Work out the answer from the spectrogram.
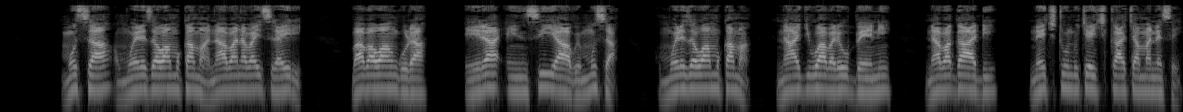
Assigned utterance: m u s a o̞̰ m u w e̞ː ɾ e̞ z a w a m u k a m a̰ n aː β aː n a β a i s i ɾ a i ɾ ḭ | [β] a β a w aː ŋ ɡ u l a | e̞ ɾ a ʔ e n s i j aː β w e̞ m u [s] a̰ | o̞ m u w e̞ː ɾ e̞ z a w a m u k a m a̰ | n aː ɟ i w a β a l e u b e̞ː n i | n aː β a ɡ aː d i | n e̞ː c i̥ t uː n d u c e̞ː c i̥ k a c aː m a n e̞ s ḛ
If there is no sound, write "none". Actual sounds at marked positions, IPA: β, s

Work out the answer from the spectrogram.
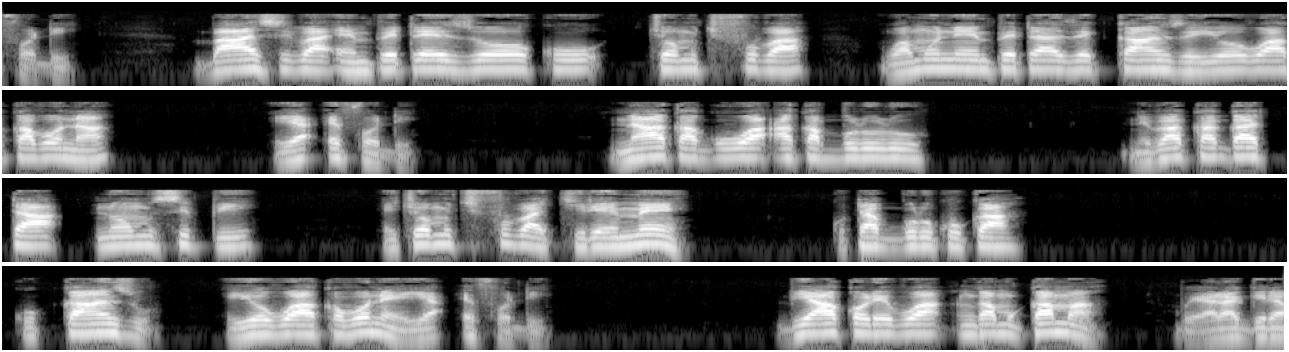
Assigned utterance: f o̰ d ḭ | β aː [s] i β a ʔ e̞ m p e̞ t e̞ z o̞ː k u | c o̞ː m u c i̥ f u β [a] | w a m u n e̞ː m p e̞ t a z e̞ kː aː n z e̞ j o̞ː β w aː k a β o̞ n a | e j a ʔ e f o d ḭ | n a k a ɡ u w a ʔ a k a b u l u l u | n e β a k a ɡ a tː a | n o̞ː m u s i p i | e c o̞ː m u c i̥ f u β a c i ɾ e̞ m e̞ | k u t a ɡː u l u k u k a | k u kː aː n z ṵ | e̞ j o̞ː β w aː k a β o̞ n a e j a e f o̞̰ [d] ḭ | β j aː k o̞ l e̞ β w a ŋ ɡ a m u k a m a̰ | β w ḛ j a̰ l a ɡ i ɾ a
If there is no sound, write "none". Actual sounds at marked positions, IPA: s, a, d

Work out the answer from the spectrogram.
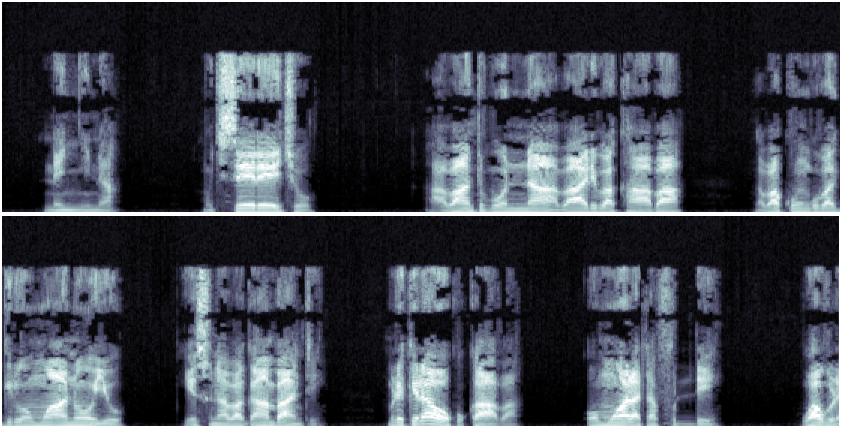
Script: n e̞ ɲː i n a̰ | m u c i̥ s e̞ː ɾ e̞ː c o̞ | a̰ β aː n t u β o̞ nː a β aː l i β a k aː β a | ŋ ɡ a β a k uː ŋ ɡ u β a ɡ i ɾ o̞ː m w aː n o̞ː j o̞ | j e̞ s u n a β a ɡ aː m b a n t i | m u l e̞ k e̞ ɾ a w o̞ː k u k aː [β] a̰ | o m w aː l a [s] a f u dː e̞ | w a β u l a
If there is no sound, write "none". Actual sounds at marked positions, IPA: β, t

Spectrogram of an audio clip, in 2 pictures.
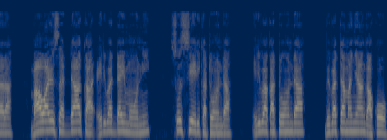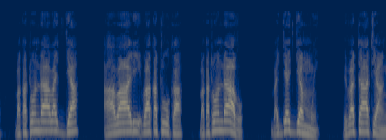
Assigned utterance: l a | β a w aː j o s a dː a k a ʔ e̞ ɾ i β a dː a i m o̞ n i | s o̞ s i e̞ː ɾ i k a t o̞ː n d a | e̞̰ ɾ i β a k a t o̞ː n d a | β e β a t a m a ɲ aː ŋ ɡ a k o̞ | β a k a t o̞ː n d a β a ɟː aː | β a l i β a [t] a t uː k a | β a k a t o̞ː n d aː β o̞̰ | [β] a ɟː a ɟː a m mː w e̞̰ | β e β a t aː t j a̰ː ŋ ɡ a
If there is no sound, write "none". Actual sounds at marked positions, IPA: k, β

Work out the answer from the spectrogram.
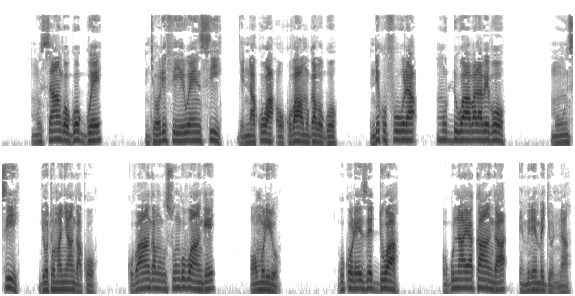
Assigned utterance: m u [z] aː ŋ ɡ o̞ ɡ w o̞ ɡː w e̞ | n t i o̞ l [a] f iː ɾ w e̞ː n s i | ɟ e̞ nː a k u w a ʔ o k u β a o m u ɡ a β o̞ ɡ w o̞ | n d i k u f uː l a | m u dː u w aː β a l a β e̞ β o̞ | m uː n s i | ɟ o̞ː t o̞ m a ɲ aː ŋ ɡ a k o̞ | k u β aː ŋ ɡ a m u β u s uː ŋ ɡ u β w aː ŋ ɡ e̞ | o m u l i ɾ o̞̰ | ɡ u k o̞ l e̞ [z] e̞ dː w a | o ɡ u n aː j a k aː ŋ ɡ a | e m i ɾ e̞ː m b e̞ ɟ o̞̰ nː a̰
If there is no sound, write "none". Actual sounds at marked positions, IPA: s, i, z

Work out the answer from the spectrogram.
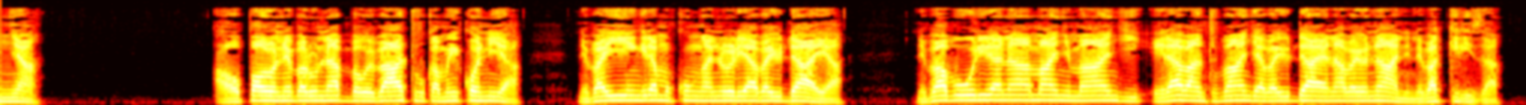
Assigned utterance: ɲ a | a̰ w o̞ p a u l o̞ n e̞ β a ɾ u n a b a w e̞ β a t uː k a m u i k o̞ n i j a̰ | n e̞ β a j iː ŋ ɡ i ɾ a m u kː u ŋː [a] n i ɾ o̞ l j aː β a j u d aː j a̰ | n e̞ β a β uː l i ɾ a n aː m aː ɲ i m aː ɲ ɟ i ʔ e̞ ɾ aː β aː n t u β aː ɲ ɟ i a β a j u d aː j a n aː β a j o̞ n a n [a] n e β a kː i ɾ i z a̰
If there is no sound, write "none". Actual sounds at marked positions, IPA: a, i

